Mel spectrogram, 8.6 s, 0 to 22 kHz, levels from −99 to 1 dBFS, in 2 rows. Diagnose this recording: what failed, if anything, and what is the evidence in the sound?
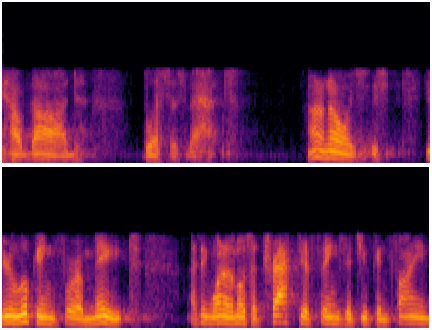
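Codec stage: G.729 coding throughout, with no content above 4 kHz and a rough, synthetic buzz that fits 8 kbit/s pulse-based rebuilding, unlike a plain low-pass filter.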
